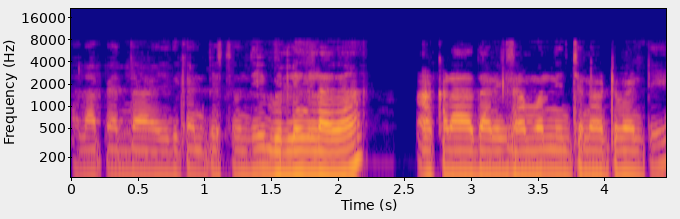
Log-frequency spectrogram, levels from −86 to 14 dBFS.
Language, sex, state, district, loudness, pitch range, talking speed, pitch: Telugu, male, Andhra Pradesh, Manyam, -17 LUFS, 125-130 Hz, 120 wpm, 125 Hz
